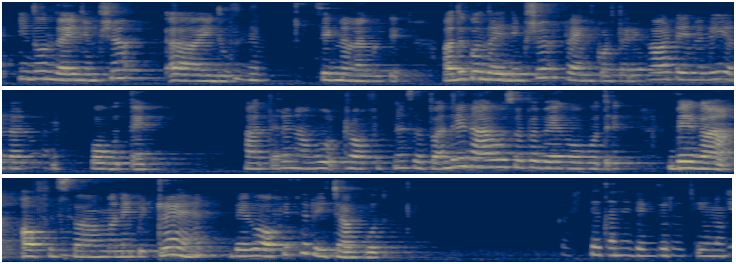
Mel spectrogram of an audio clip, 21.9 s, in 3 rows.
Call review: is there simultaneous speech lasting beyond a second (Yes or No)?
No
